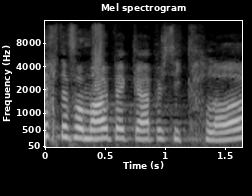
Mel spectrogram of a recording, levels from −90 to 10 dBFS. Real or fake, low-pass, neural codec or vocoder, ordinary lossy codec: real; 14.4 kHz; none; AAC, 48 kbps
